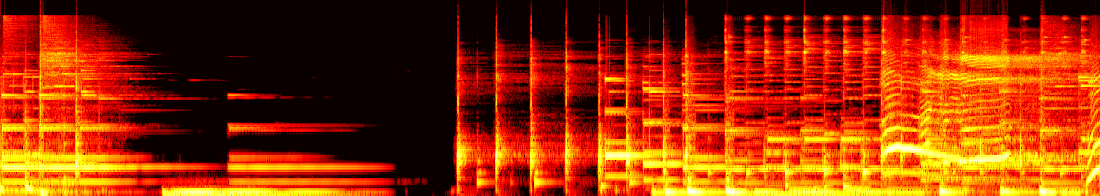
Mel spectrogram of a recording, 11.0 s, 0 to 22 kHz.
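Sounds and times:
band playing: 6.1 - 11.0.

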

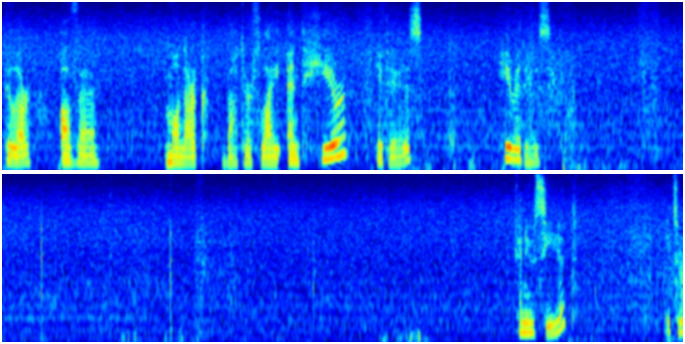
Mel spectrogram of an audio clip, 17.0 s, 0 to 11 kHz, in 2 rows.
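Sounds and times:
outdoor background hiss: 0.0 - 17.0.

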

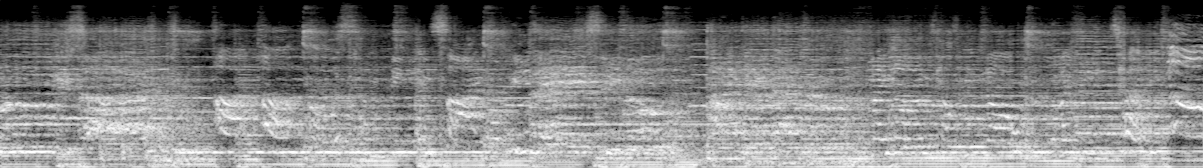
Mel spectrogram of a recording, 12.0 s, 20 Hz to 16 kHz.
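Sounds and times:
ensemble singing together: 0.0 - 9.3
musical accompaniment: 0.0 - 12.0.

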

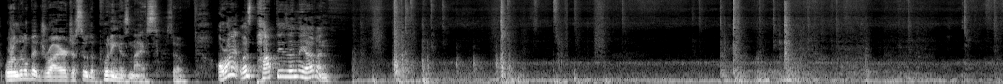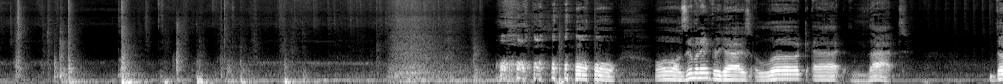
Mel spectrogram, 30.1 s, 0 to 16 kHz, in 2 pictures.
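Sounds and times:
steady low hum: 4.6 - 30.0
oven door opening: 10.7 - 14.1, 20.8 - 22.5.

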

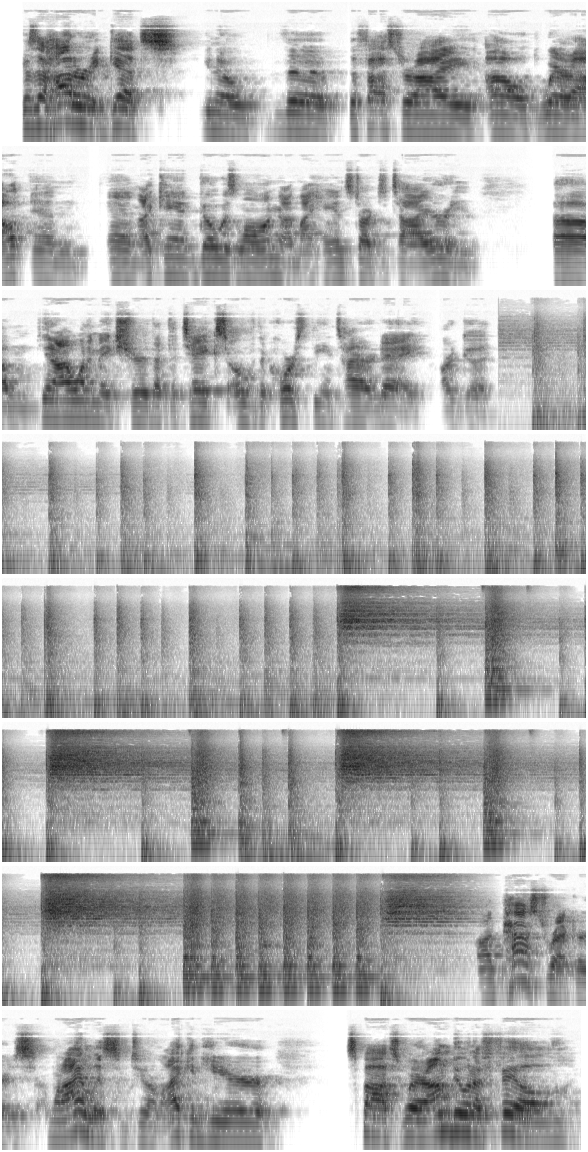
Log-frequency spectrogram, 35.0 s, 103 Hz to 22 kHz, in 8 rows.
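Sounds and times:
crash cymbals: 12.5 - 13.8
tom drum hits: 12.5 - 29.6
drum kit playing: 12.5 - 30.0.

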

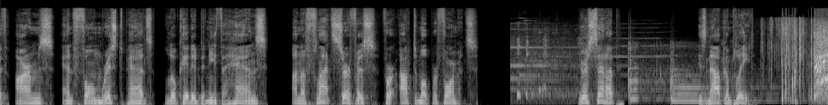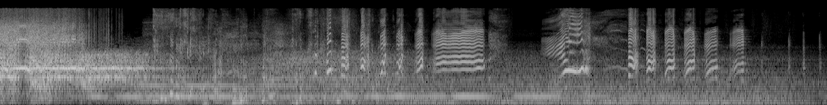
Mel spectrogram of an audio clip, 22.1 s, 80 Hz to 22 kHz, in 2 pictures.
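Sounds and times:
steady low drone: 12.2 - 22.0
wavering voice-like cries: 13.0 - 21.0.

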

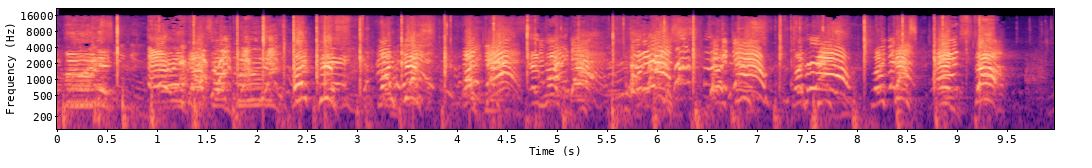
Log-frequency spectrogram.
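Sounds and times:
young people yelling and cheering: 0.0 - 9.6.

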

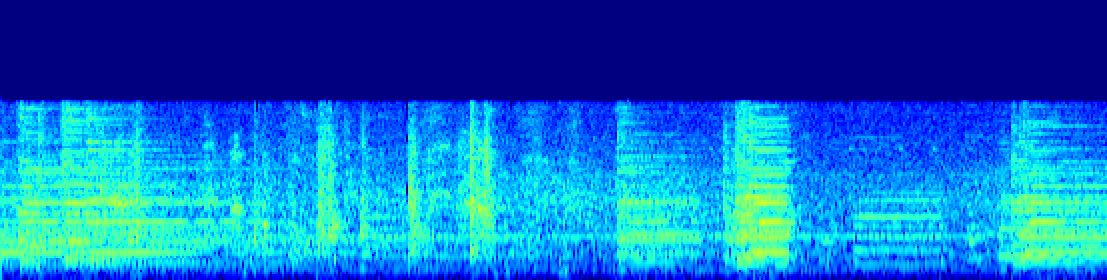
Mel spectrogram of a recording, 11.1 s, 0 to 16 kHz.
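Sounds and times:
acoustic guitar chord ringing: 0.0 - 2.2, 6.2 - 11.0.

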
